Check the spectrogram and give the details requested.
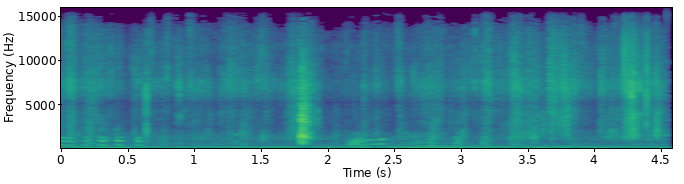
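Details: Hens and roosters in a backyard flock snacking at Thanksgiving; a quick series of short, repeated clucks opens, followed by a sharp knock and quieter scattered clucks over low-pitched hum.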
